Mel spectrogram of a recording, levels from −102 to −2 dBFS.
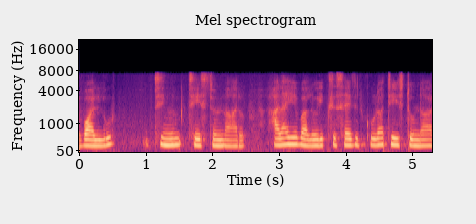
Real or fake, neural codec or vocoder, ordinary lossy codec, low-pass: fake; codec, 16 kHz in and 24 kHz out, 0.6 kbps, FocalCodec, streaming, 4096 codes; none; 7.2 kHz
